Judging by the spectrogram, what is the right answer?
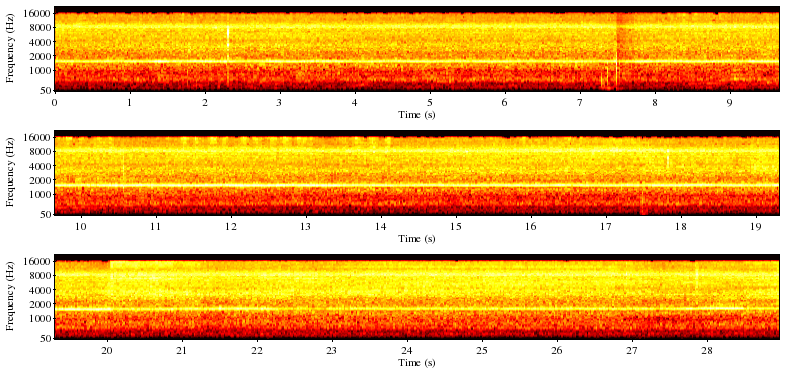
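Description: Hot-air welding blower running steadily: an even rush of air with a constant high whine. A single light knock about seven and a half seconds in.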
